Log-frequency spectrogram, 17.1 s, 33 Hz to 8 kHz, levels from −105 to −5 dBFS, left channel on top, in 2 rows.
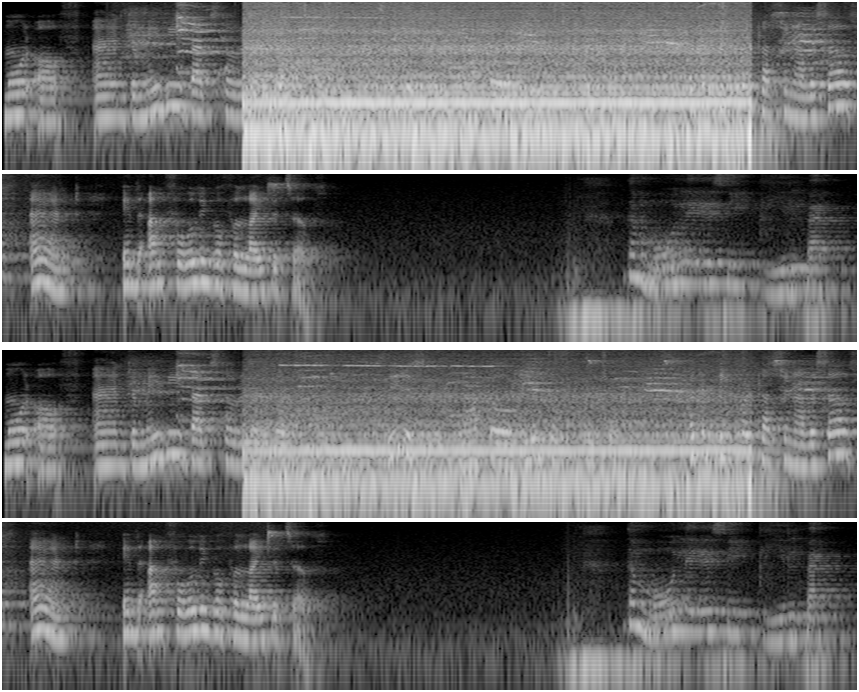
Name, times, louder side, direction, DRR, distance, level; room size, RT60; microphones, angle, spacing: voice 1, 0.0-3.3 3.8-6.3 6.9-9.2 9.7-11.6, equal, 5° left, 7 dB, 0.5 m, -36 dB
Meow, 1.2-2.6 2.9-5.7 6.1-7.1 7.6-8.4, left 5 dB, 45° left, 1.3 m, -44 dB
sound 1, 2.4-7.5, left 7 dB, 80° left, 0.4 m, -25 dB
sound 2, 2.8-5.0 5.8-6.0 6.6-7.8 11.2-11.3, right 3 dB, 90° right, 2.0 m, -48 dB
voice 2, 14.8-16.7, equal, 55° right, 1 dB, 1.6 m, -42 dB
17.5 x 10.5 x 4.6 m, 1.2 s
head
